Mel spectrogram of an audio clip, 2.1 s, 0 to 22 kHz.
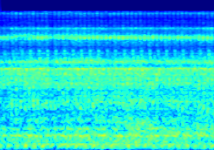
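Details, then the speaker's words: Yamaha Mio 125 scooter idling with a fast, steady light tick like a loose piston, heard on the right side. Piston block, piston, cam, valves, CVT and starter one-way gear were already checked fine, no smoke, oil flows well; oil pump gear suspected, unconfirmed. "Kenapa motor ini masih ngelitik juga, kayak bunyi piston longgar juga ya teman-teman."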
